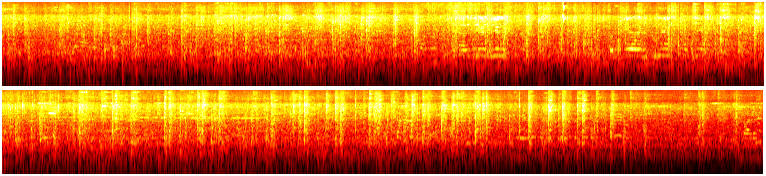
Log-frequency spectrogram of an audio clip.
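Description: Wheels of a moving Indian Railways passenger train clattering over rail joints and points, heard loud through an open coach doorway, with a few brief wheel squeals midway. The clatter eases slightly near the end.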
